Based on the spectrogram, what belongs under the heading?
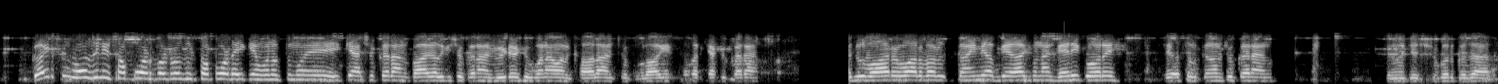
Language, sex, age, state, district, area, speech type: Kashmiri, male, 30-45, Jammu and Kashmir, Baramulla, rural, conversation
